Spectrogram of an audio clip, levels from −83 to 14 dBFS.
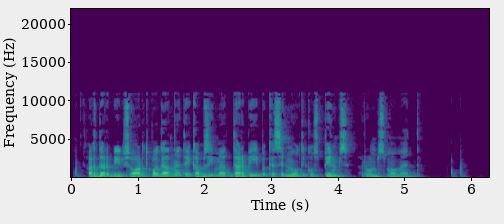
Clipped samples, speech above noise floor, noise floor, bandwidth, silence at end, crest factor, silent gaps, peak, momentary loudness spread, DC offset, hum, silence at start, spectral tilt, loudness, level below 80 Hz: under 0.1%; 26 dB; -47 dBFS; 11.5 kHz; 0.4 s; 18 dB; none; -4 dBFS; 12 LU; under 0.1%; none; 0.05 s; -5 dB/octave; -22 LUFS; -62 dBFS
